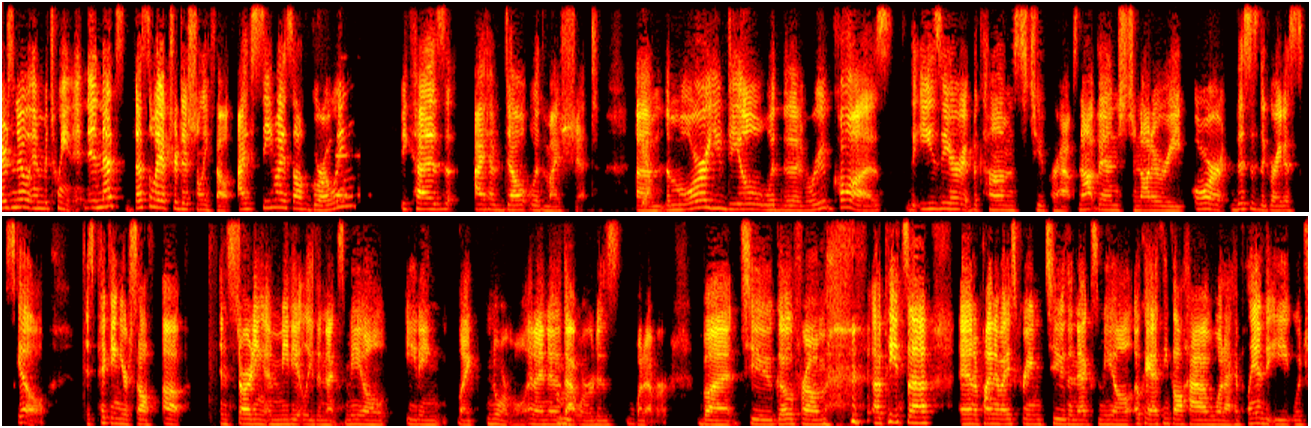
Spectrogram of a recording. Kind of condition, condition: link, video call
